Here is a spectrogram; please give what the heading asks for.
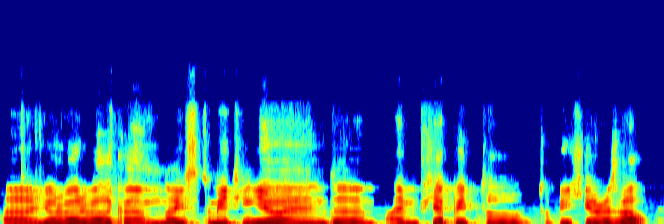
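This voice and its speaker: A man, a guest veterinarian on a podcast interview, speaking haltingly with many fillers and grammar. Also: mid-range voice, steady tone, soft background music. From Serbia. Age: 40s.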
